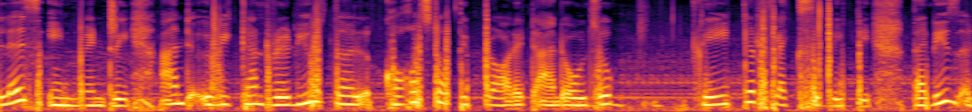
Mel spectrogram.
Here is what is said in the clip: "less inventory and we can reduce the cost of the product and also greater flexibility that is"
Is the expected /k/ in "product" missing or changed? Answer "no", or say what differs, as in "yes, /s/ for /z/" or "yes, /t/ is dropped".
no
